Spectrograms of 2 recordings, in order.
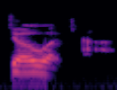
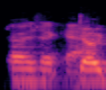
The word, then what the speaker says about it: Doja: We're doing, is it Doja Cat or Doa Cat? How do you say her name? – I think it's Doja, right? – Doja Cat.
